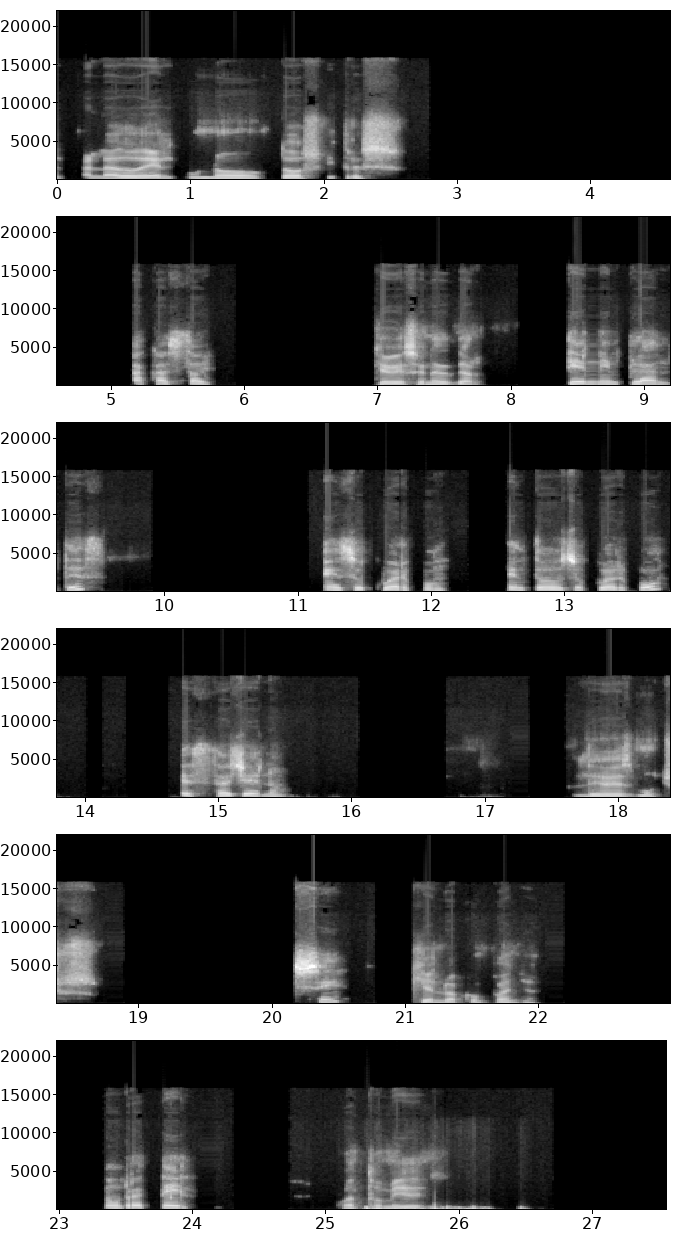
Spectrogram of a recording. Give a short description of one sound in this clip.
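A man speaks calmly in short phrases through a headset microphone on an online call.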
